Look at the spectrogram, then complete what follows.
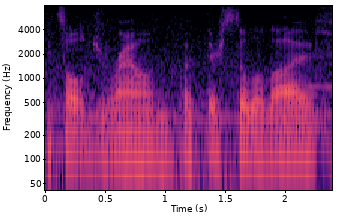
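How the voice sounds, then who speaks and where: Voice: medium pitch, completely flat delivery, unhurried. A streamer giving informal, reactive game commentary in short asides. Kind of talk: casual livestream game commentary. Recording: game music behind voice.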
